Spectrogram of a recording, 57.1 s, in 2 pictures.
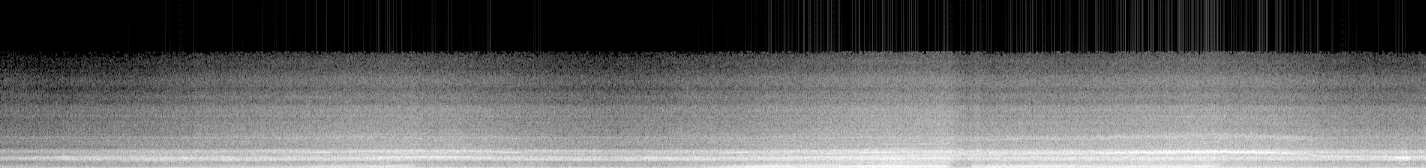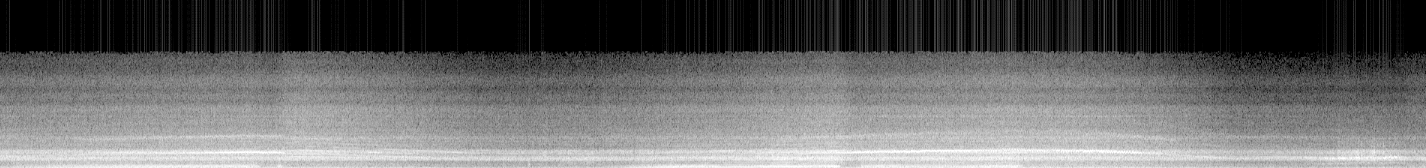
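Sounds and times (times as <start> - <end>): high whine: 0.0 - 57.0
road and wind rumble: 0.0 - 57.0
car engine accelerating hard: 13.2 - 57.0.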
